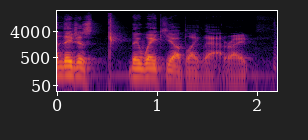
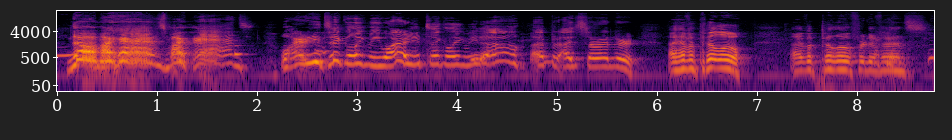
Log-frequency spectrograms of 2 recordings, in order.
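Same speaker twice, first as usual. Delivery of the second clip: high squealing pleas; being tickled; 8 dB louder than usual. Pretend. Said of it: "I've been tickle tortured".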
